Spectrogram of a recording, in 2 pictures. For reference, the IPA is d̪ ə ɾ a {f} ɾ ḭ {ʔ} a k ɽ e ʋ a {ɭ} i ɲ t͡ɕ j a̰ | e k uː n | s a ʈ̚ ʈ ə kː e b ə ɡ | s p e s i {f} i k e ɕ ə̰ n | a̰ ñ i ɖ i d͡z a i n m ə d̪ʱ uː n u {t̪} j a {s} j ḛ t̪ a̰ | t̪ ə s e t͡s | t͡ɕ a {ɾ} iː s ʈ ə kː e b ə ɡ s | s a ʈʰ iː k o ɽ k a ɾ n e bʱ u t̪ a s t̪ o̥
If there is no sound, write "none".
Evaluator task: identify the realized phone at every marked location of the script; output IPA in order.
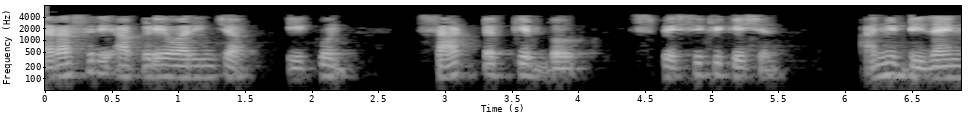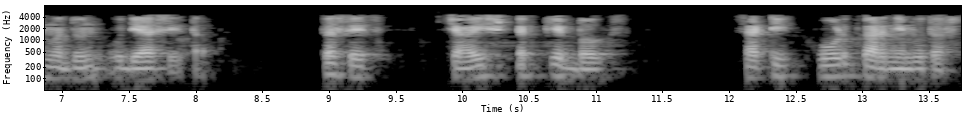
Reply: s, ʔ, ɾ, f, d̪, s, ɭ

